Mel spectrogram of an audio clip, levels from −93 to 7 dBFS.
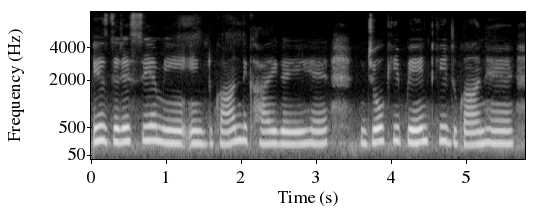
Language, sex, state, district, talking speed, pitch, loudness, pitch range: Hindi, female, Jharkhand, Palamu, 145 wpm, 225 Hz, -13 LUFS, 215-250 Hz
